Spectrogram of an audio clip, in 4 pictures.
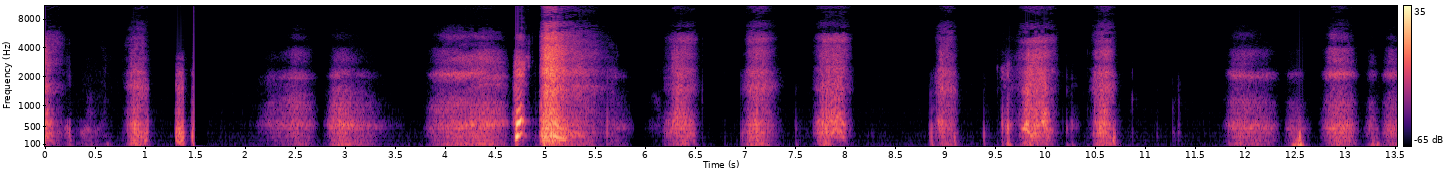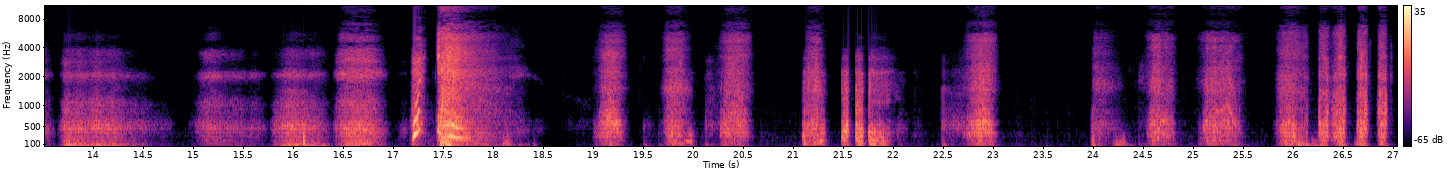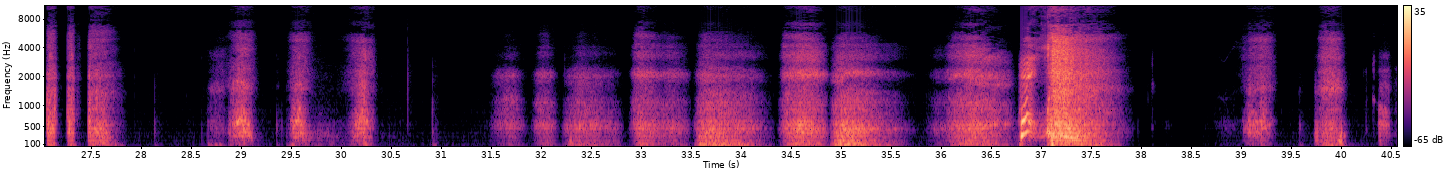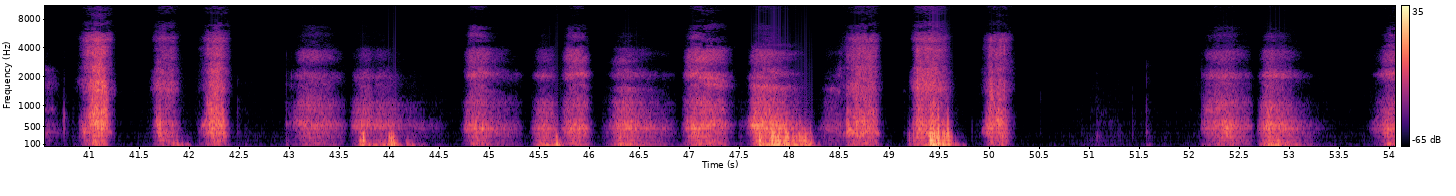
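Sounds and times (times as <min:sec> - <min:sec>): short breaths and gasps: 0:02.1 - 0:08.1, 0:11.8 - 0:18.4, 0:24.0 - 0:27.9, 0:28.6 - 0:30.4, 0:31.5 - 0:37.9, 0:38.8 - 0:50.4, 0:52.1 - 0:54.0
person sneezing: 0:04.7 - 0:05.5, 0:17.2 - 0:18.1, 0:36.8 - 0:37.8.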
